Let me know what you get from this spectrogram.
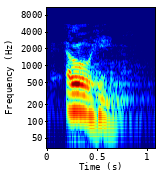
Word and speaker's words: Elohim: So it's Elohim.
